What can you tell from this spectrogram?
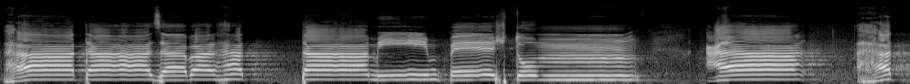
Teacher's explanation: تو یہ پہلا حرف دال ساکن ہے، تا مشدد ہے، تو دال کو ہم چھوڑ دیں گے، ہا کو تا کے ساتھ ملائیں گے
